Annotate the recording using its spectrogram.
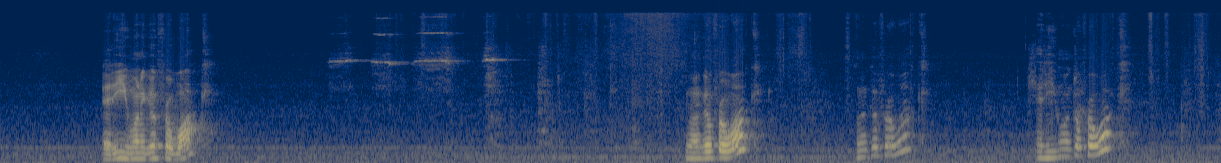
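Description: A dog whines and howls in short, rising bursts close by.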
